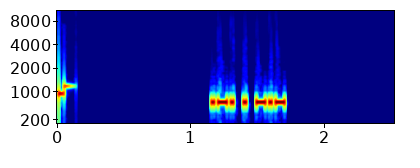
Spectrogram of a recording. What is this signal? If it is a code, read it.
Morse code, heard as a keyed tone, about 47 wpm, 700 Hz. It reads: REK
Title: USA Call Sign Postfixes - 3 Letters 50wpm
